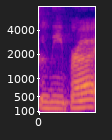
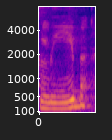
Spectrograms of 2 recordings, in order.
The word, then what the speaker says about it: Libre: It's not, and it's so funny because I know since I've taken French that it's not pronounced Libre. It's called, it's just pronounced Libre, but I don't know why I don't pronounce it correctly.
